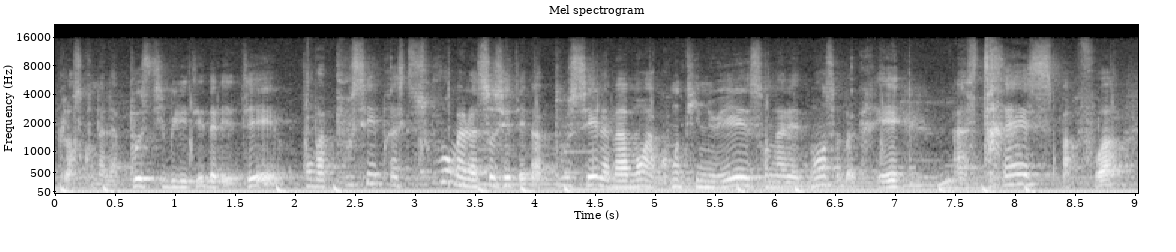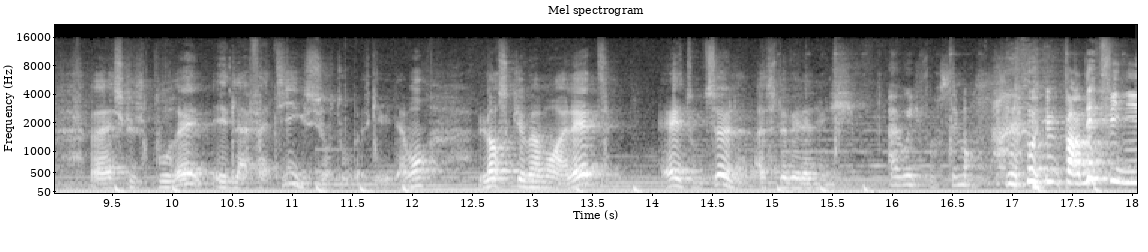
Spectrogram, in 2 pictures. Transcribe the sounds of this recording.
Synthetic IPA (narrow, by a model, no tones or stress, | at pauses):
klɔ̰ʁskɔ̃nad̪lapɔsibilit̪ed̪alɛ̰t̪eɔ̃vapʰusepχɛskə̥suvɑ̃mɛmlasɔsjet̪eva̰puselamamɑ̃akʰɔ̃t̪ʰinɥesɔ̃nalɛt̪mɑ̃sad̪wakχeː | ɛ̃st̪χɛs | pa̰ʁfwa̰ | asə̥kəʒəpuʁɛed̪əlafat̪ʰiɡsyʁt̪upaʁsə̥kḛvid̪a̰mɑ̃ | lɔʁsə̥kəmamɑ̃alɛt̪ | ɛt̪ut̪sœla̰sələvelanɥi | awifɔʁsemɑ̃ | wipaʁd̪efini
